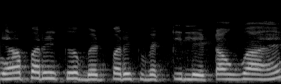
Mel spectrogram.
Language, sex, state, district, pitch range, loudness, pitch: Hindi, female, Bihar, Sitamarhi, 230-275 Hz, -25 LUFS, 245 Hz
